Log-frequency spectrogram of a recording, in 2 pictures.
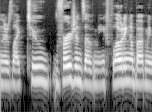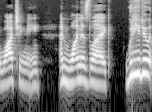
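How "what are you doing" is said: high, loud panicked cry; terrified, panicked. Retold or imitated. Frightened inner self confronting her while she packs, panicked and loud. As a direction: blurt it out in alarm as the frightened self. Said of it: "Like, s-, terrified, completely panicked".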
